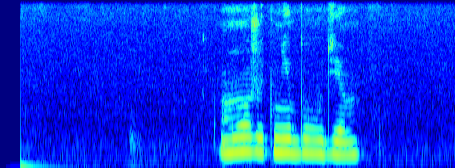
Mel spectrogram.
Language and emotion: Russian, sad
